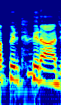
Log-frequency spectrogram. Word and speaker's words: पृथ्वीराज: पढ़ेंगे इसको अपन गृहस्थ प में ऋ की मात्रा प्री आधा ह व में बड़ी ई की मात्रा वि रा ज तो मिलकर बन जाएगा पृथ्वीराज।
